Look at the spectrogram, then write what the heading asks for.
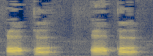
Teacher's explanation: قاف ساکنہ ہے تو اس کو ایکو ساؤنڈ کے ساتھ ادا کریں گے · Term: حروف قلقلہ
